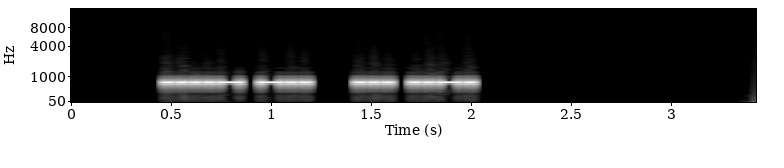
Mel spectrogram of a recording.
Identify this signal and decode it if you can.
Morse code, heard as a keyed tone, about 36 wpm, 700 Hz. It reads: 4D SF
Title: Field Day Exchanges Encore - 35wpm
